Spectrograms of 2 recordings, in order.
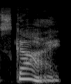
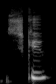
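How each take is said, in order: First: The word is said with English pronunciation. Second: The word is said with Danish pronunciation. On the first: It means the sky overhead. "the English word sky" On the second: It means cloud. "The Danish word sky"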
